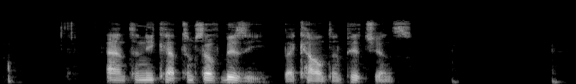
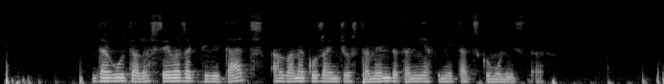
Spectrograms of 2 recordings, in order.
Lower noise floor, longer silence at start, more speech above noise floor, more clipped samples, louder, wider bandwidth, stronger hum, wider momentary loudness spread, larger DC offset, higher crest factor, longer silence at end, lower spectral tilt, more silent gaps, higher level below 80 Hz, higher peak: first, -76 dBFS vs -49 dBFS; about the same, 0.1 s vs 0.05 s; first, 57 dB vs 27 dB; neither; first, -20 LUFS vs -23 LUFS; second, 8.4 kHz vs 11 kHz; neither; second, 11 LU vs 17 LU; neither; about the same, 22 dB vs 18 dB; first, 0.2 s vs 0.05 s; second, -4 dB/octave vs -8.5 dB/octave; neither; second, -60 dBFS vs -46 dBFS; first, 0 dBFS vs -6 dBFS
